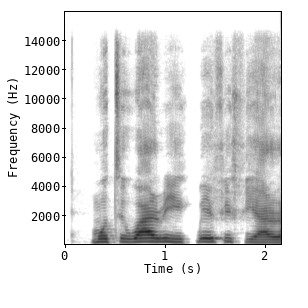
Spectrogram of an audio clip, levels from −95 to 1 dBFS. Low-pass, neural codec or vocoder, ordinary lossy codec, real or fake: 14.4 kHz; codec, 44.1 kHz, 7.8 kbps, Pupu-Codec; none; fake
